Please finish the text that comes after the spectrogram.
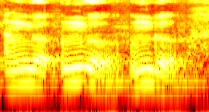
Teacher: ये कहां से बोला जाता है ये नाक से बोला जाता है तो इसलिए इसको नाशिक व्यंजन भी कहा जाता है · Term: नासिक व्यंजन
